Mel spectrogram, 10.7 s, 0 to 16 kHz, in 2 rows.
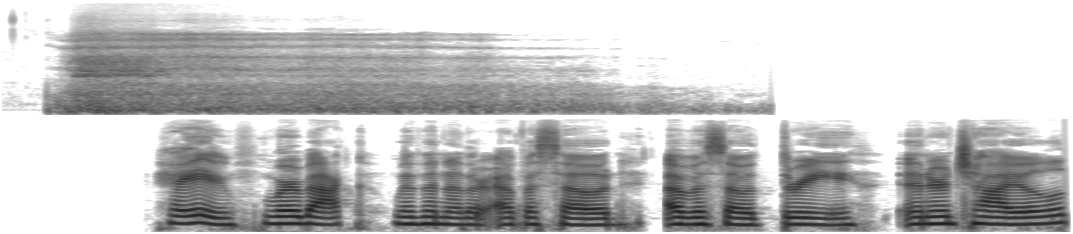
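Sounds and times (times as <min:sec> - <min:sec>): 
slow deep breath in and out: 0:00.3 - 0:03.9
speech: 0:06.2 - 0:10.6.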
